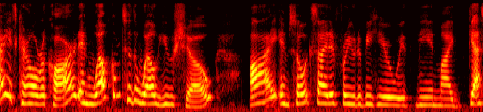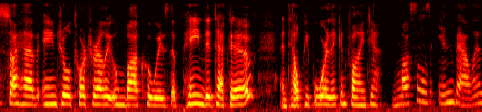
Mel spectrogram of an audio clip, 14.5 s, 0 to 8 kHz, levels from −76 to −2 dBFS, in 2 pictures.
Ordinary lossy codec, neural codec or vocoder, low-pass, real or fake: AAC, 48 kbps; none; 7.2 kHz; real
